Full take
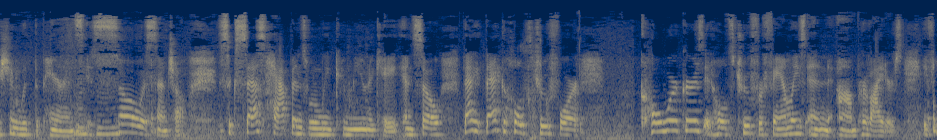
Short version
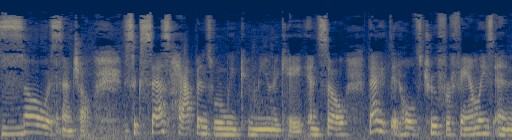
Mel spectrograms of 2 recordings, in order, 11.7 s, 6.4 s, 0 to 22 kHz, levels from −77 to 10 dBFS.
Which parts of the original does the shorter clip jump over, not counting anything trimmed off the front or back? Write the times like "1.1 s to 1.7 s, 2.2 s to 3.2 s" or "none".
6.1 s to 8.8 s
